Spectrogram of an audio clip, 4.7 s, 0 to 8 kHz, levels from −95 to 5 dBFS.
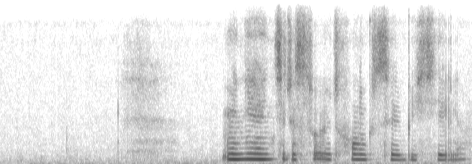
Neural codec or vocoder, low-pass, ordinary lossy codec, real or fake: codec, 16 kHz, 8 kbps, FreqCodec, smaller model; 7.2 kHz; Opus, 16 kbps; fake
